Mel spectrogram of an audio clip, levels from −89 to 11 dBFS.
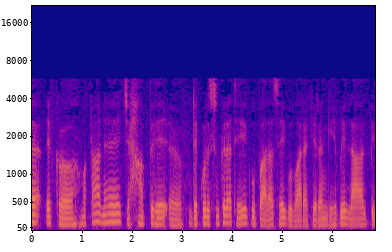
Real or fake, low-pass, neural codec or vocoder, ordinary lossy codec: fake; 7.2 kHz; codec, 16 kHz, 0.3 kbps, FocalCodec; MP3, 24 kbps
